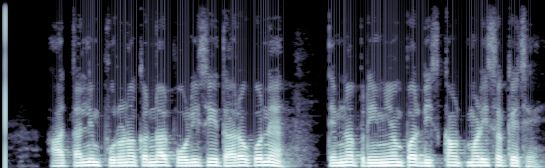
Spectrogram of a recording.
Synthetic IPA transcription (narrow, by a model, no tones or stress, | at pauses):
at̪alimpuɾɳ̃əkəɾnaɾpɔlisid̪ʱaɾokone | t̪emnapɾimijəmpəɾɖiskawũɳʈməɭiʃəket͡ʃʰe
